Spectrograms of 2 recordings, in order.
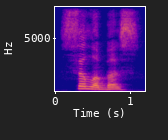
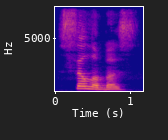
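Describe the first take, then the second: No difference in how they are said.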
